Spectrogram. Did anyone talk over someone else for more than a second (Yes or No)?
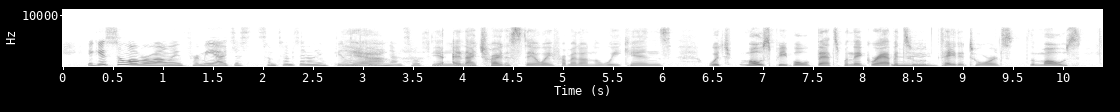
No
